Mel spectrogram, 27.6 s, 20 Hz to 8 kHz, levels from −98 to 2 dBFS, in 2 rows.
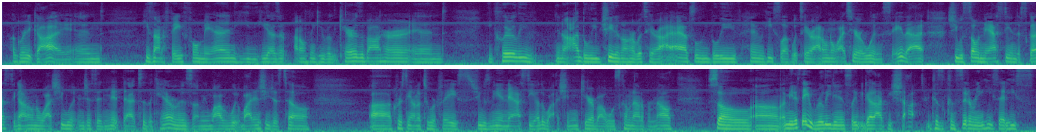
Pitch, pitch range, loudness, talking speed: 115 Hz, 110-120 Hz, -32 LUFS, 245 wpm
